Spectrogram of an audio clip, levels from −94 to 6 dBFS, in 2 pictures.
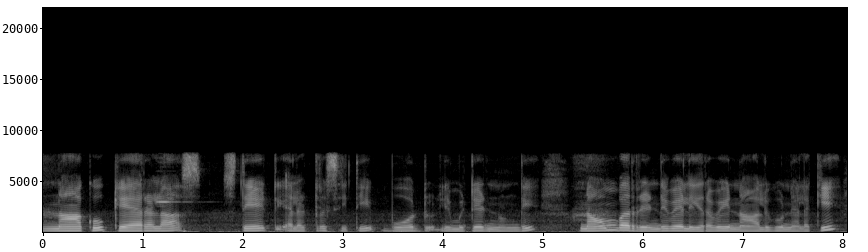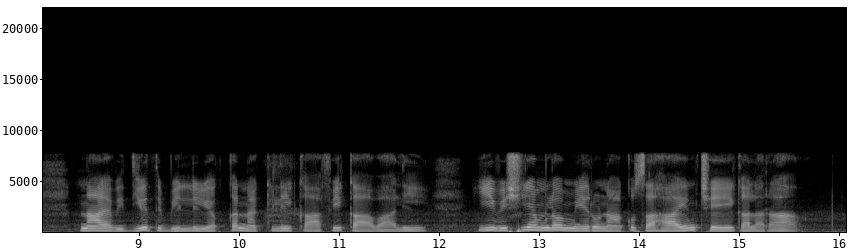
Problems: none marked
